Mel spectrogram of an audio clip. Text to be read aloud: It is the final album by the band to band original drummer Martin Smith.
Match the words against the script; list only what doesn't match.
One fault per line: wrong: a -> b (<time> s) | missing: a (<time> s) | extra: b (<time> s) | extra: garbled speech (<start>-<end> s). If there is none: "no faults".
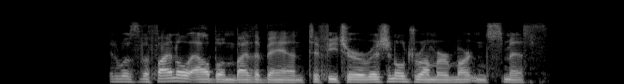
wrong: is -> was (1.2 s)
wrong: band -> feature (3.2 s)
